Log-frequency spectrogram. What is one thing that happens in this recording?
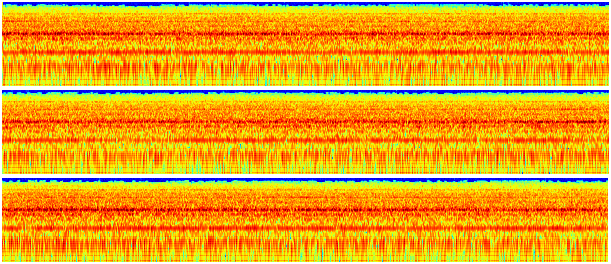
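A jet engine hums and whines steadily at idle.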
